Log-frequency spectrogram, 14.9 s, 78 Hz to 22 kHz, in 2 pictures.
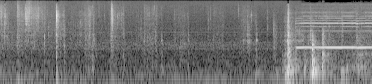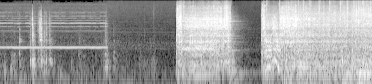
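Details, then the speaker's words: Toyota 22RE truck fitted with an older 20R-style starter: high steady whine as starter spins freely without biting, then loud rough crank; drive engages only intermittently, suspected worn starter drive. "sounds like it definitely needs a star drive though judging by how um it's not always engaging"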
